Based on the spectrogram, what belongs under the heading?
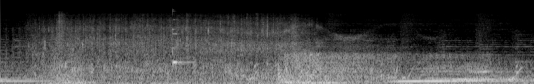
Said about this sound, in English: Submarine, here we come. Opening outer hatch.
